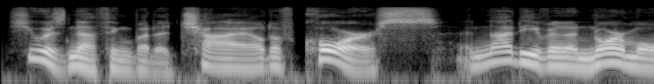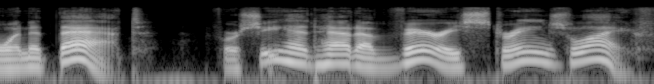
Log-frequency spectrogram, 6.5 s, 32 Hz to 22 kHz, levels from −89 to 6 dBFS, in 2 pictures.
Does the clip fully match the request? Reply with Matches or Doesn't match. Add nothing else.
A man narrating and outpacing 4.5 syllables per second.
Matches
